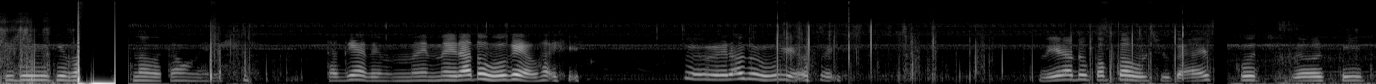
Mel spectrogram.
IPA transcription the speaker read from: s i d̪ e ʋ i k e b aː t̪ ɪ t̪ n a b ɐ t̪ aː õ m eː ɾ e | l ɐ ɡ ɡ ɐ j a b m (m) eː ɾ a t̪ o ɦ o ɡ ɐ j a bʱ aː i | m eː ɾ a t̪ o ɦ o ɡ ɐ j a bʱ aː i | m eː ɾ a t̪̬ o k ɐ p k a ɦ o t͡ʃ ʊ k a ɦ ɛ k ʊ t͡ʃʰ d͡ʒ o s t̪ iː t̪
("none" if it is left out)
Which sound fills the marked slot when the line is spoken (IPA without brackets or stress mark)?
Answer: m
